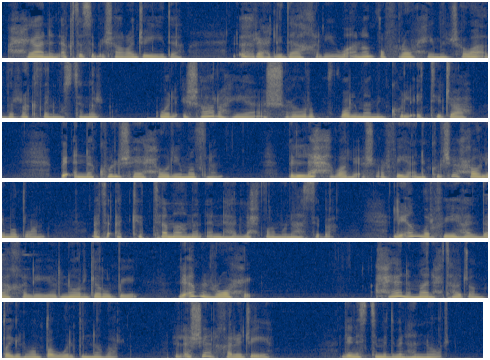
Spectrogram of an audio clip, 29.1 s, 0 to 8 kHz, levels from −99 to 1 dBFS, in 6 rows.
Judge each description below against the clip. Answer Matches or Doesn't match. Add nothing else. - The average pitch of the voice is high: Matches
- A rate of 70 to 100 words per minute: Doesn't match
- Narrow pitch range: Matches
